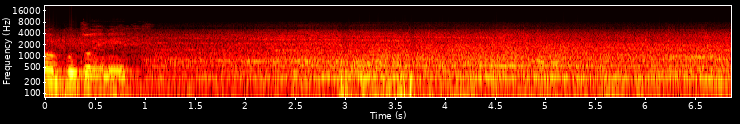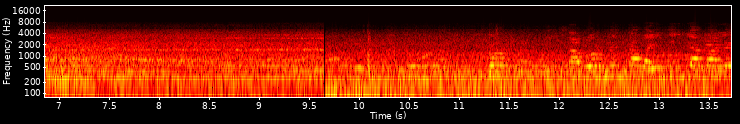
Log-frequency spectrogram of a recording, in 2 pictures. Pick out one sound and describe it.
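A metro train rumbles steadily along its rails.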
